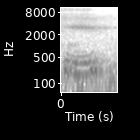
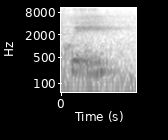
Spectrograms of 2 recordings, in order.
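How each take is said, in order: First: The name begins with a plain k sound. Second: The name begins with a kw sound. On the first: This is how the speaker says it. "I always say Key" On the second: This is how the game's creator says it. "Mister Dave said Quee"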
